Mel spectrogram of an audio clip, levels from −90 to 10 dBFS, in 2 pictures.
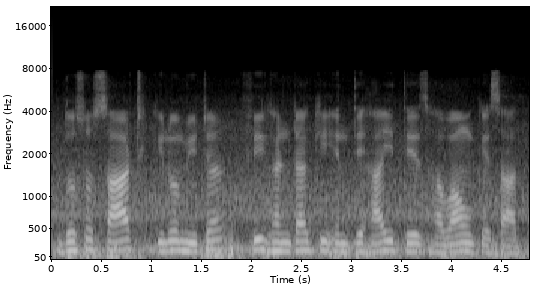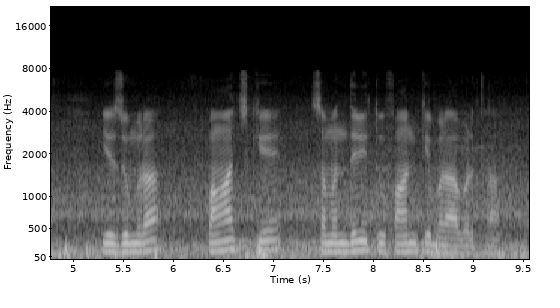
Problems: constant background noise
